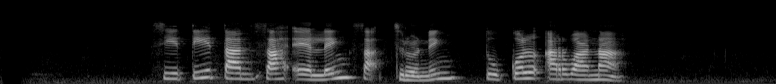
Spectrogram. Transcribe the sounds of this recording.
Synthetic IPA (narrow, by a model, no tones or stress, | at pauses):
sit̪it̪ansahelɪŋsa̰ʔd̥ʒ̥ɾɔ̤nɪŋ | t̪ukʊlarwana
